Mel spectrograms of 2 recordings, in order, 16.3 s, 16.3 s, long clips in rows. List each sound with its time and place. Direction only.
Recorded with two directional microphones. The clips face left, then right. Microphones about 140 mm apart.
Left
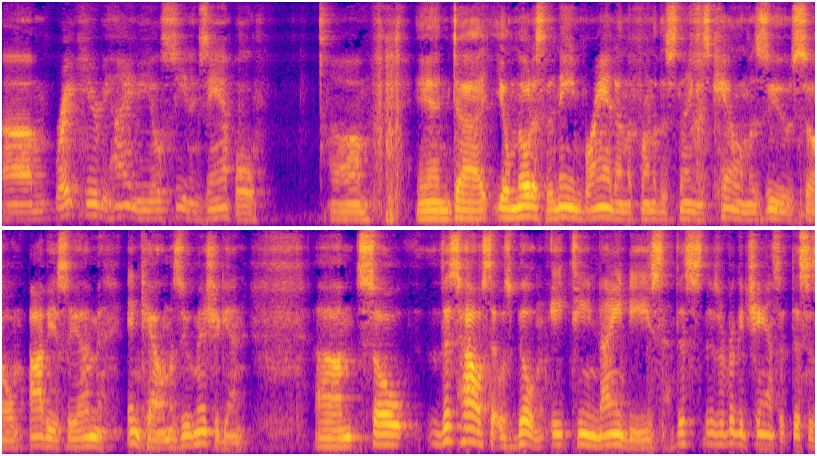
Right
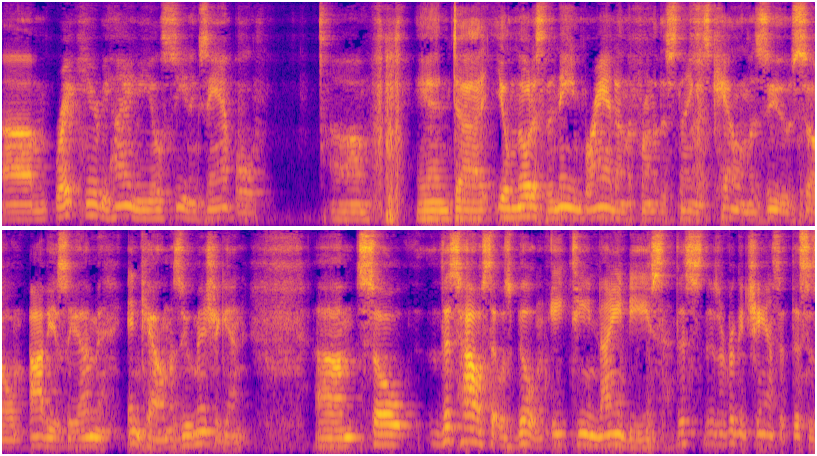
0.0 s a sound: 5° right (ahead or behind)
2.0 s speech: 20° left (ahead or behind)
4.1 s speech: 65° left (ahead or behind)
4.6 s speech: 40° left (ahead or behind)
